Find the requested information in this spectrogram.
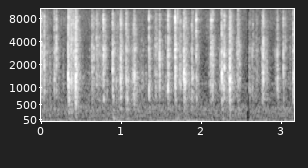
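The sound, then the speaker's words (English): Fast typing on a computer keyboard: many light, rapid keystrokes in an uneven stream, steady and fairly faint, with no talk. “so I'm going to type these out really quick so I can copy them over.”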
